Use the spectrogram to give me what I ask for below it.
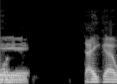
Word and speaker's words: Waititi: ya directamente es, Taika Waitiki o como coño se llame, nunca lo digo bien. – Taika, eh, Waititi.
